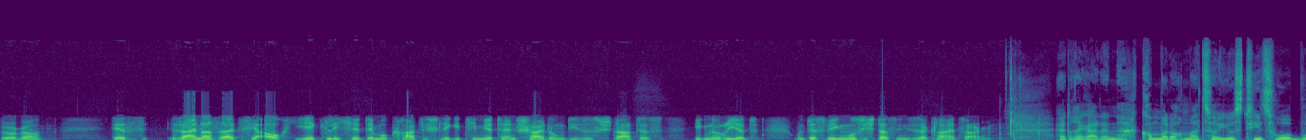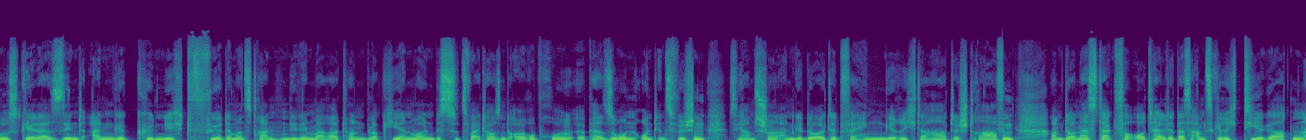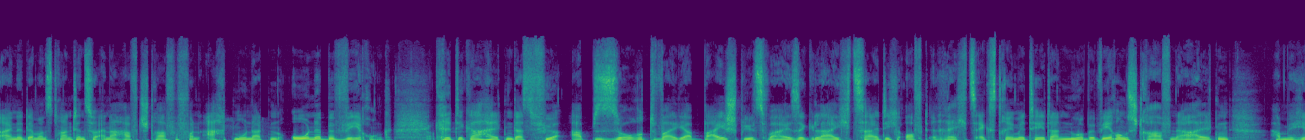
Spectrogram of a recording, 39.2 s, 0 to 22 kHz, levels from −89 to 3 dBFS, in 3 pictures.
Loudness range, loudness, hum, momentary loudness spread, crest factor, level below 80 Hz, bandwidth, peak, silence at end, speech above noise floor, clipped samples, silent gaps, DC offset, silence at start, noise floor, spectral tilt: 3 LU; -24 LUFS; none; 7 LU; 20 dB; -58 dBFS; 16.5 kHz; -4 dBFS; 0 s; 30 dB; under 0.1%; none; under 0.1%; 0 s; -53 dBFS; -5 dB/octave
